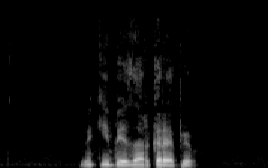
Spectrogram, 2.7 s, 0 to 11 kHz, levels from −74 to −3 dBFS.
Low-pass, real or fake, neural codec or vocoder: 9.9 kHz; real; none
